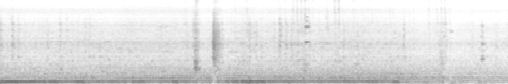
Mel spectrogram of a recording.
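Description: Vehicle engine and road noise heard from inside the cabin while driving: a low steady hum that drops away about six seconds in, with two sharp clicks about three seconds in.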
